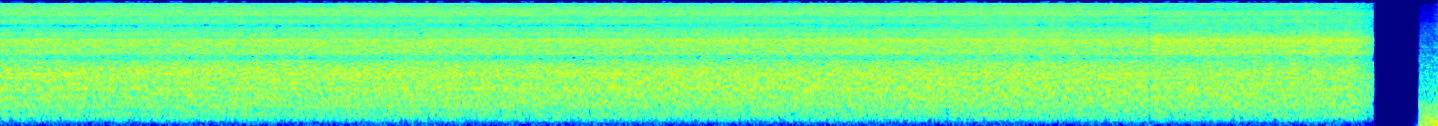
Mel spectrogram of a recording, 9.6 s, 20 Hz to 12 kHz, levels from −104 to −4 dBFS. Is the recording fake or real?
real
